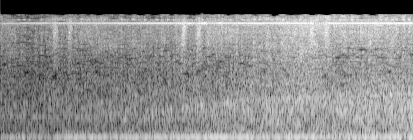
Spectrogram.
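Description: Low, steady rumble of street traffic that slowly grows louder, with a faint, thin, high steady whine above it.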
